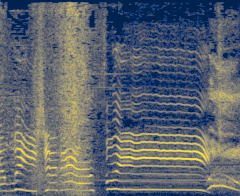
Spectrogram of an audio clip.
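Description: A girl's voice vocalising dramatically, its pitch swooping up and down, then holding one long, steady note from about a second in.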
